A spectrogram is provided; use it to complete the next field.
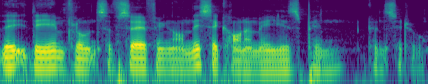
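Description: The recording is very clean with a silent background. A man with a fairly low pitch speaks at a fairly quick pace. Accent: British. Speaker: economics teacher and former surf coach. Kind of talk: casual interview.

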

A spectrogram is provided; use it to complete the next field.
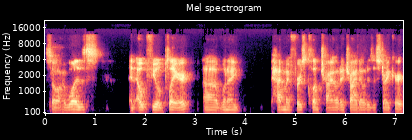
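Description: A man with a Canadian accent speaks at a very slow pace, his pitch fairly low and his intonation monotone and flat. His tone is bright and sharp on a very clean recording with a silent background. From Edmonton, western Canada. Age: 20s. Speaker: professional soccer goalkeeper. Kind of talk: casual interview.

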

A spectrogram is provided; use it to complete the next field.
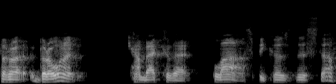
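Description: This man talks at a fairly slow pace with an Australian accent. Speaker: pain science professor. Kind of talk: webinar presentation. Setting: video call.

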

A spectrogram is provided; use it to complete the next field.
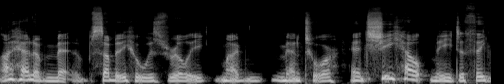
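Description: A woman's fairly low voice with vocal fry and ordinary pitch variation, on a very clean recording with a silent background. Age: 80s+. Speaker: sculptor. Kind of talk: casual chat.

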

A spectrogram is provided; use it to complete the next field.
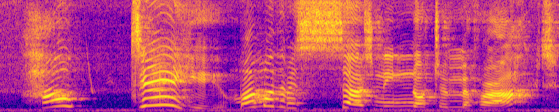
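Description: A woman puts on a character voice, high-pitched, bright and sharp, with very wide pitch swings. She speaks at a fairly slow pace amid audible room echo.

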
